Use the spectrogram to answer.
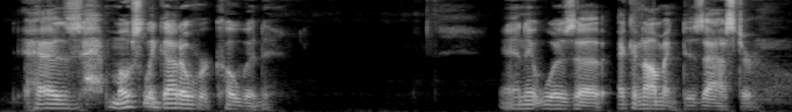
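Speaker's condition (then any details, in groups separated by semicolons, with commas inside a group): No condition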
